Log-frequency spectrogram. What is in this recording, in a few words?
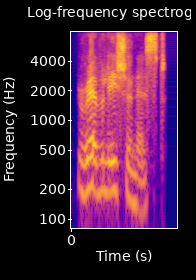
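"revelationist", Indian English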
